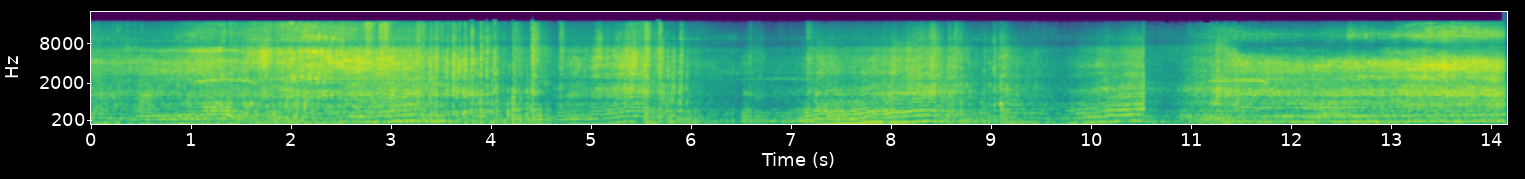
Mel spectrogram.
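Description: Rally car engine revving hard as the car drives past, its pitch climbing through the gears and falling sharply when the driver lifts off, about six seconds in and again near eleven seconds, with a few sharp cracks at those lifts.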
